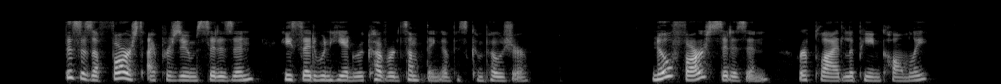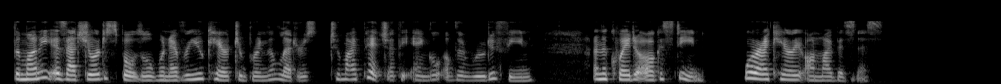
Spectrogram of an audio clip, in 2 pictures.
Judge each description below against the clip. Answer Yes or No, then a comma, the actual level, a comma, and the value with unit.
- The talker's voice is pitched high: Yes, high, 200 Hz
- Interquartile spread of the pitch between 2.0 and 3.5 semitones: No, average, 4.1 semitones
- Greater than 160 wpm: Yes, average, 170 wpm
